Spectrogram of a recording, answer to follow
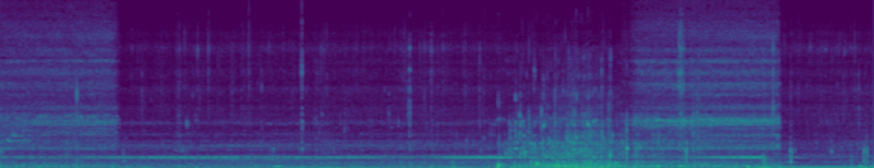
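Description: Underwater sound picked up by a diver's camera: a steady hum from a boat's engine carried through the water, with a sharp knock about five seconds in followed by a second or so of loud rushing, bubbling noise.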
